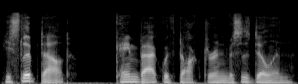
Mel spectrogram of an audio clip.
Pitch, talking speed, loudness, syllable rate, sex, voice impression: 100 Hz, 200 wpm, -21 LUFS, 4.8 syllables/s, male, very masculine, very adult-like, thick, cool, sincere, calm, slightly wild, slightly sweet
